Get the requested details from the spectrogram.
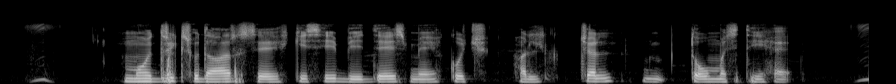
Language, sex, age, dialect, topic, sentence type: Hindi, male, 18-24, Hindustani Malvi Khadi Boli, banking, statement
